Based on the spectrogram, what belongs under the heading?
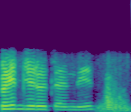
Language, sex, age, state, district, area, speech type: Telugu, female, 30-45, Andhra Pradesh, Chittoor, urban, conversation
